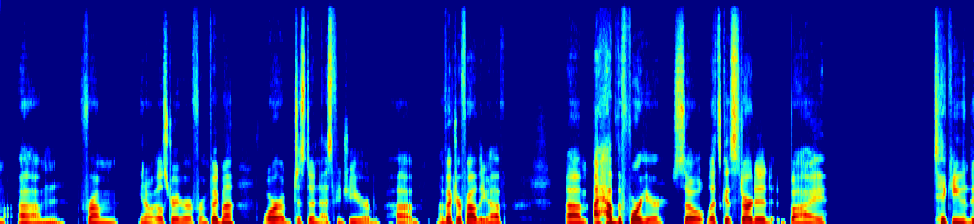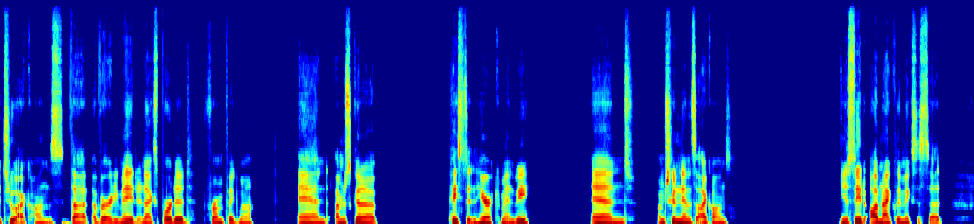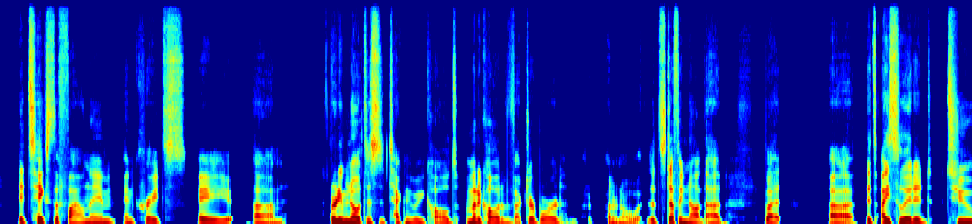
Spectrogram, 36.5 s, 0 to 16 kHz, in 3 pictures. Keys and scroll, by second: 12.9 super+c, 16.8 super+v, 20.2-21.5 typing, 32.6 super+=.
